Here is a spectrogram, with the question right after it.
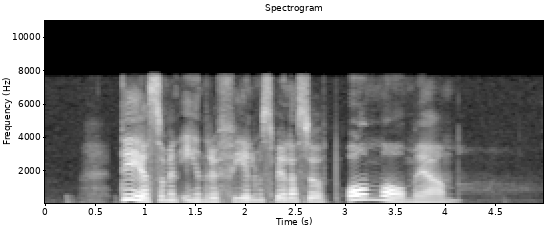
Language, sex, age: Swedish, female, 39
